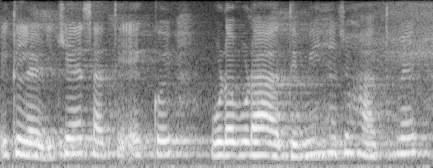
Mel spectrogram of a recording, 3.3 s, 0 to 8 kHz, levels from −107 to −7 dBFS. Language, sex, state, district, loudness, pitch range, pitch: Hindi, female, Chhattisgarh, Raigarh, -15 LUFS, 235-265 Hz, 245 Hz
